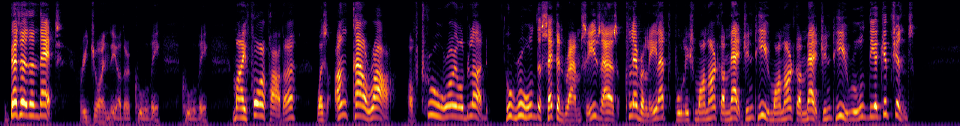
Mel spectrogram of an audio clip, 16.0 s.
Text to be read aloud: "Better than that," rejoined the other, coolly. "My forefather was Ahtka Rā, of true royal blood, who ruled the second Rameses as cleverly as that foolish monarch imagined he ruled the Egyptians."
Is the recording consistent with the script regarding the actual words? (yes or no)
no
